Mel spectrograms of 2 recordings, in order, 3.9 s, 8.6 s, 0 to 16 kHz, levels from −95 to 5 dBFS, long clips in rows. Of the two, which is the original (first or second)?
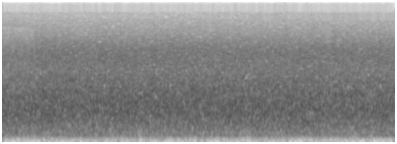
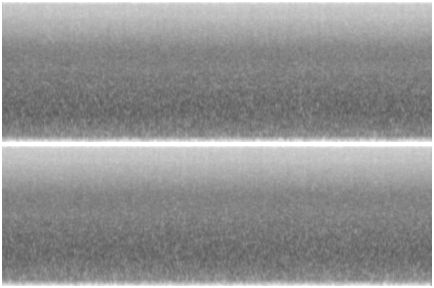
second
